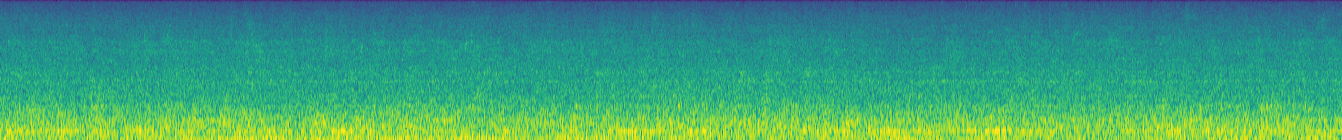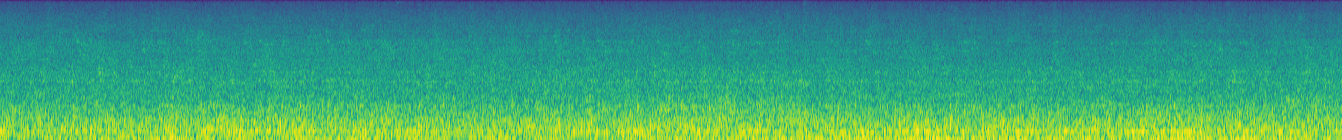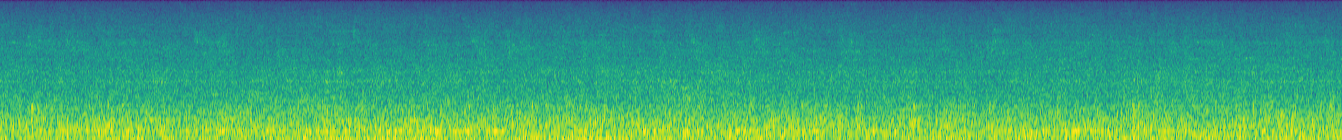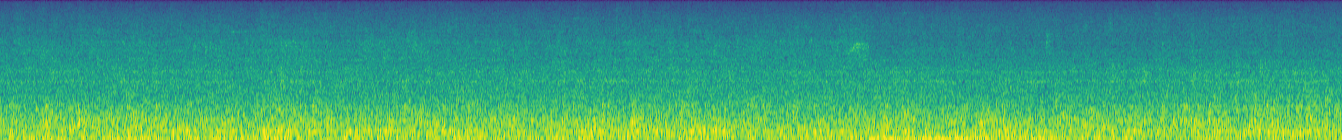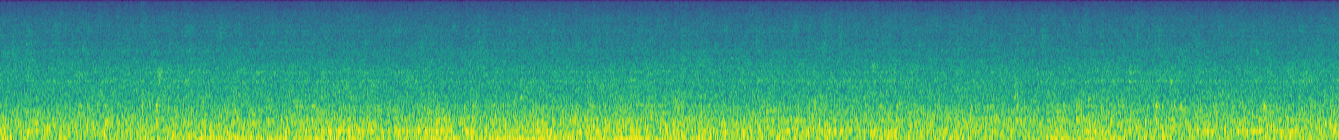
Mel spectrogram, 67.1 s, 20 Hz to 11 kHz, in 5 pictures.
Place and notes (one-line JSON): {"date": "2020-01-25 15:00:00", "description": "This tide/irrigation control gate has 5 large steel plate gates...they swing freely at the bottom end like free-reeds in a Sho or harmonica...one gate had an interesting modulating low tone happening, so I recorded the sound in the gap between the steel plate gate and the concrete housing structure of all 5 gates...", "latitude": "34.88", "longitude": "127.48", "altitude": "2", "timezone": "Asia/Seoul"}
